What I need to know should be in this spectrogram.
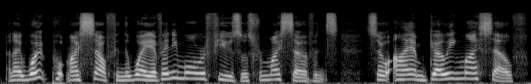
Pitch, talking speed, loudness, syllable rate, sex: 215 Hz, 225 wpm, -20 LUFS, 5.3 syllables/s, female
